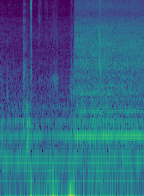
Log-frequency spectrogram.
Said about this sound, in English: I hope you have enjoyed listening to this recording of the Neato Robotics robotic vacuum.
